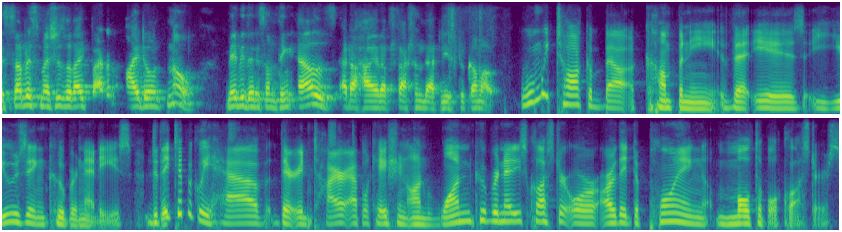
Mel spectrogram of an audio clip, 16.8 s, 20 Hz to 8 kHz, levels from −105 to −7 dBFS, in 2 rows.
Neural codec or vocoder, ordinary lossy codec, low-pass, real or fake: none; Opus, 32 kbps; 7.2 kHz; real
